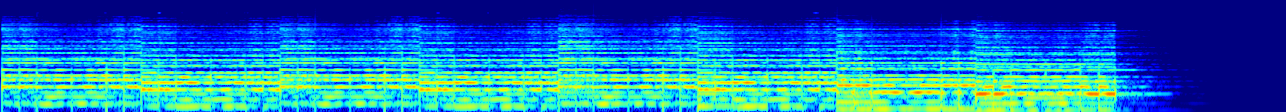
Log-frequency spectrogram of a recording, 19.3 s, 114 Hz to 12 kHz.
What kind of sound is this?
Kyoto Chords, Synth Pattern
A synth pattern I recorded and edited using Logic Pro X. Full and choppy, good for a standalone synth line.
Chords- Am, G, Am, G, Am, G, F, E. BPM 115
